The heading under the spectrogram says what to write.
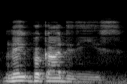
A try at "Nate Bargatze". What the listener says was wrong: You added so many syllables to that man's name for no reason.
